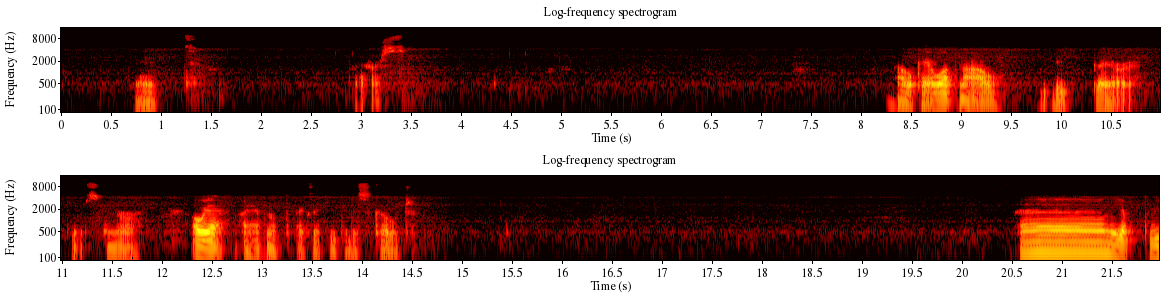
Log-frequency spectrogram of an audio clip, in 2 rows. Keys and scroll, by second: 3.4 super+c, 5.3 super+v, 13.6 shift+super+p, 16.3 ctrl+k, 18.6 shift+super+p.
